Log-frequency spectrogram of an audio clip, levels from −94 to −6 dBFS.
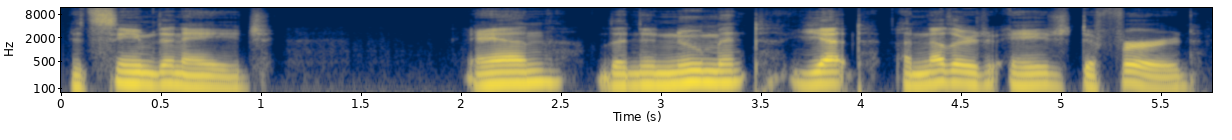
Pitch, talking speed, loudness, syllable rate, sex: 125 Hz, 115 wpm, -18 LUFS, 4.8 syllables/s, male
